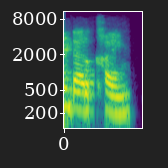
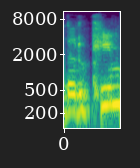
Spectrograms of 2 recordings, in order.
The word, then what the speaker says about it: Durkheim: Next one देखिए, हिमाल डरखाइम, what ever you can pronounce आप प्रोनाउंस करिए, ठीक है। कुछ लोग दरखीम बोलते हैं, कुछ लोग डरखाइम बोलते हैं।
